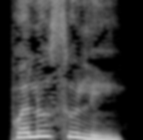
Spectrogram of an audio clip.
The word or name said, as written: ಪಲ್ಸುಲಿ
